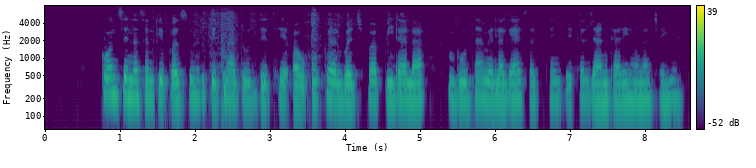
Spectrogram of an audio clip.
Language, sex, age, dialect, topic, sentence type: Chhattisgarhi, female, 18-24, Northern/Bhandar, agriculture, statement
